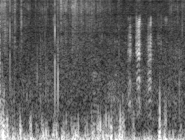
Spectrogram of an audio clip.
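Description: Goats bleating, over a steady low rumble.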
